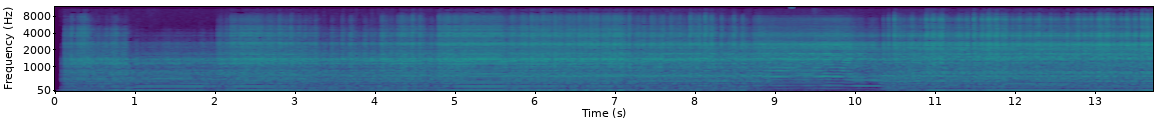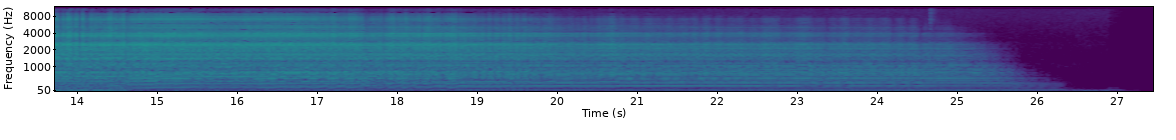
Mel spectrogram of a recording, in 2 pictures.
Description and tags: door creak 5 long
door creaking long version
recorded with a EDIROL R-09HR
original sound, not arranged
door, house, creak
